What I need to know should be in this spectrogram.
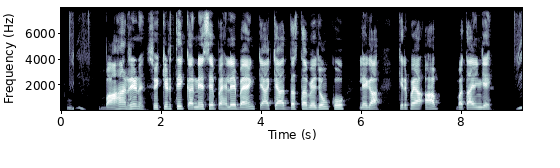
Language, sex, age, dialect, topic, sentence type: Hindi, male, 36-40, Garhwali, banking, question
